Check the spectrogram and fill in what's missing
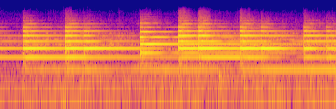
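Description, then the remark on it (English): A door chime, pressed by Dr. Gamble, rings out a slow, solemn funeral-march tune: about eight clear, bell-like notes struck in sequence, each one ringing and fading, loud, with no voices. “Boy, what a sensitive door chime.”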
